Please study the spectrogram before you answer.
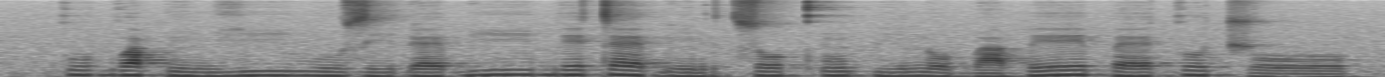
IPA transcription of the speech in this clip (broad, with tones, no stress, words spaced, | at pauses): ku˦ɡʷa˦pĩ˨ŋ ɣiː˨ βu˨zi˨ɗɛ˨ ɓiː˦be˦tɛ˦˨ ɓĩ˨rt͡so˦kʼũ˦ pi˨˦no˨ba˨ peː˦pɛ˨˦kʊ˦ t͡ʃoː˨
